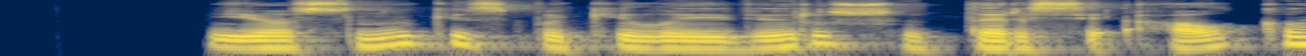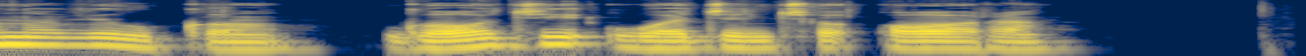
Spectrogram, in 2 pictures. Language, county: Lithuanian, Klaipėda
